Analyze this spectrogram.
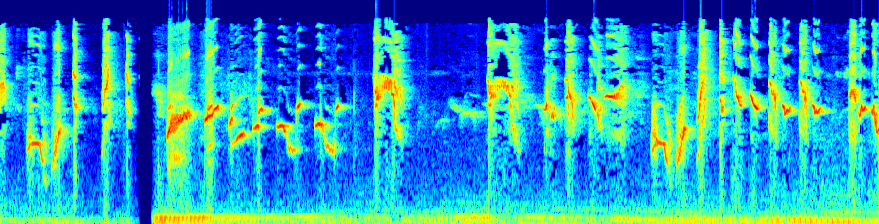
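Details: Oriental magpie-robin singing a rapid, varied run of loud whistles, slurred downward sweeps and sharp chips, nearly continuous with a brief break, a lure meant to rouse a rival caged bird into full song with tail fanned.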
